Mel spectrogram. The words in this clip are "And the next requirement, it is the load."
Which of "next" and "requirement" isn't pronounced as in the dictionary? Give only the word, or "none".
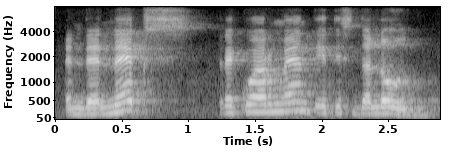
none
